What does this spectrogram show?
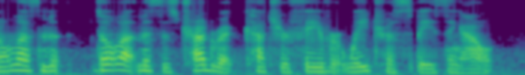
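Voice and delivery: ordinary talk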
